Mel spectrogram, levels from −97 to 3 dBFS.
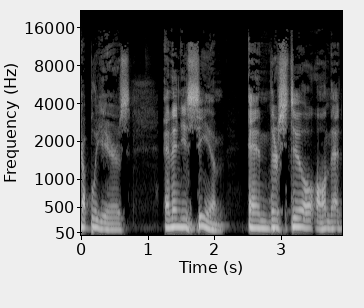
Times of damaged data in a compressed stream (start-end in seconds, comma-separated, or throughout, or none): none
